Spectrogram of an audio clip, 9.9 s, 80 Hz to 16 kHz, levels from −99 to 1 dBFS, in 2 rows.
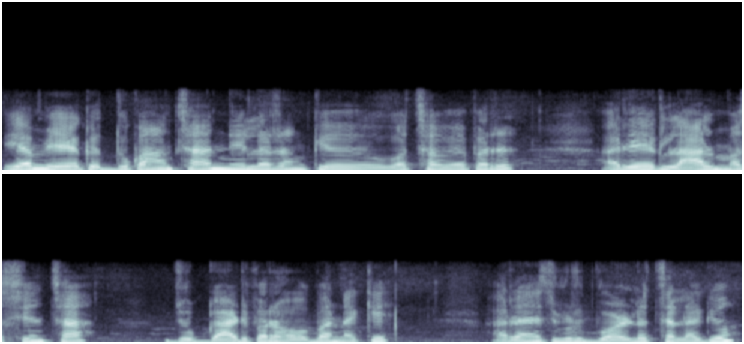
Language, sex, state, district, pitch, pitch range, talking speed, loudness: Garhwali, female, Uttarakhand, Uttarkashi, 225 Hz, 210-235 Hz, 170 wpm, -16 LUFS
